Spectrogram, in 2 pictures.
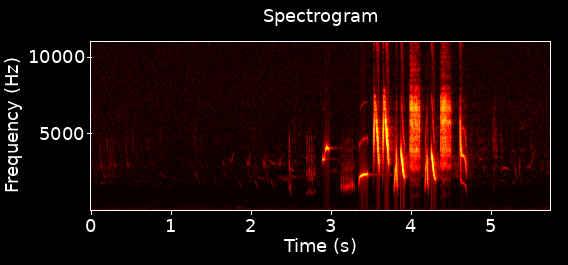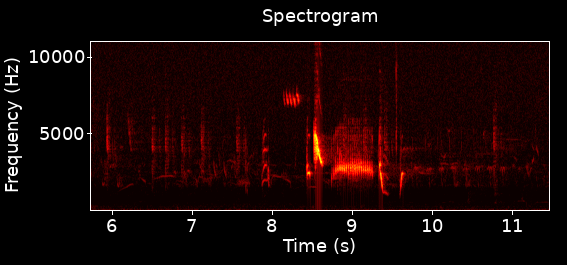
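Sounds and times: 
Common nightingale Luscinia megarhynchos singing: 2.2 - 4.8, 7.6 - 10.9.

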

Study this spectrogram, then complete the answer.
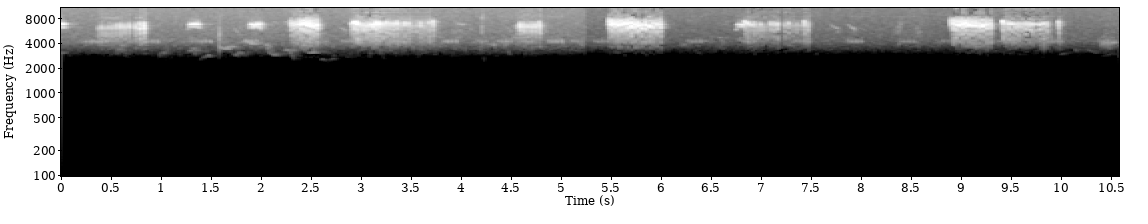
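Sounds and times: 
Eurasian wren Troglodytes troglodytes giving harsh dry high-pitched buzzy rattling bursts: 0.0 - 3.8, 4.5 - 6.0, 6.8 - 7.5, 8.9 - 10.0.

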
